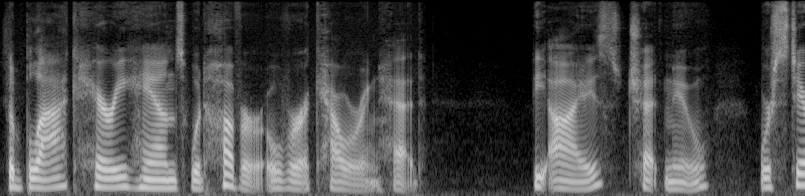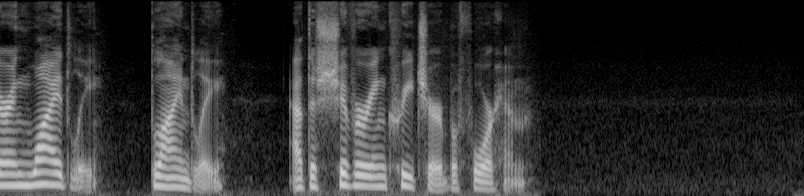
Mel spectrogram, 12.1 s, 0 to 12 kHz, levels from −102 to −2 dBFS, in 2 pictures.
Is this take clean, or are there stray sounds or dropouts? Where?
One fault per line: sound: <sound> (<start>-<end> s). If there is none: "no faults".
no faults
